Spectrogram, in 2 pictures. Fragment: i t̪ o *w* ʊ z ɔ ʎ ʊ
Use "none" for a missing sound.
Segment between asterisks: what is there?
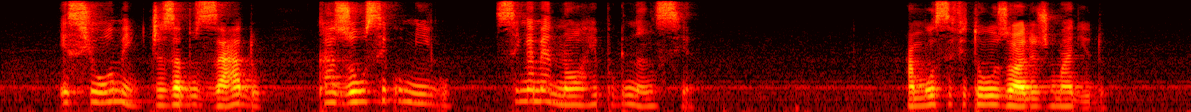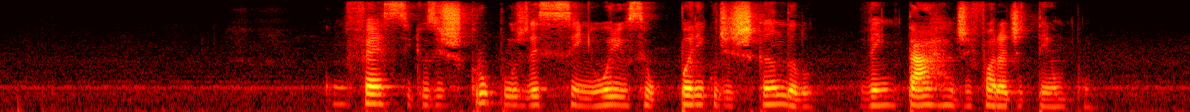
w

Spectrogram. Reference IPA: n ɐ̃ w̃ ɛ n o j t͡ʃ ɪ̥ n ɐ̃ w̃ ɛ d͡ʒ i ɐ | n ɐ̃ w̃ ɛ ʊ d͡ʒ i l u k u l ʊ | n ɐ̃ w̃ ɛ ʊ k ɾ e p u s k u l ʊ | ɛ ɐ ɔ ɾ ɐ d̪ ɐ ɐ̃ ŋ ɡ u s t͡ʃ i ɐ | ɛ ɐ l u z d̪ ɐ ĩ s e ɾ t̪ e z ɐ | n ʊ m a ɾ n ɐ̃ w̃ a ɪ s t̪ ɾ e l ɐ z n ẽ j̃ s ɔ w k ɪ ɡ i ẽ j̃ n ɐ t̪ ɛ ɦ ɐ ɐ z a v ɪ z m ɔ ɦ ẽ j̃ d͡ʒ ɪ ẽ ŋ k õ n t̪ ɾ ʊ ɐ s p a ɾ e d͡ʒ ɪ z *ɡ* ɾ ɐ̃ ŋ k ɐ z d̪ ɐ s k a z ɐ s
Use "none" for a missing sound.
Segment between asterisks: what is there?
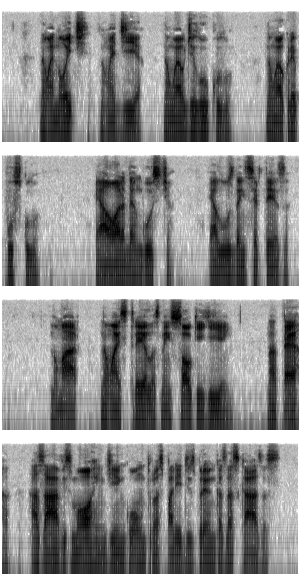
b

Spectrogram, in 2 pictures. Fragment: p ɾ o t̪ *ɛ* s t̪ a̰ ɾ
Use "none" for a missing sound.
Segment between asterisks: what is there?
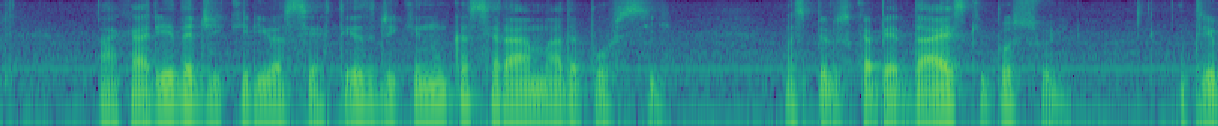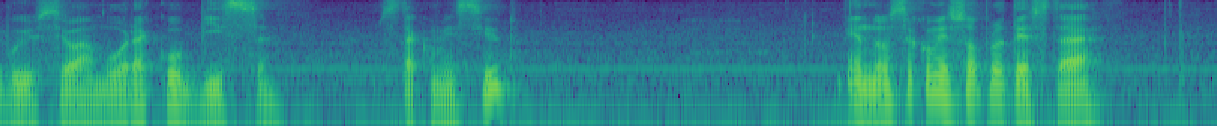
e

